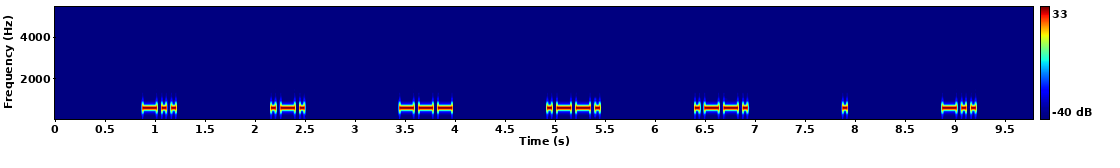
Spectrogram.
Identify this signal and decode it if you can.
Morse code, heard as a keyed tone, about 25 wpm, spaced as for 8 wpm, 600 Hz. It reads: DROPPED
